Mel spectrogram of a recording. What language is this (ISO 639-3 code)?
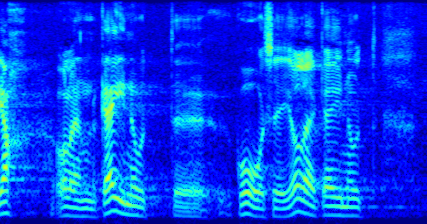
est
